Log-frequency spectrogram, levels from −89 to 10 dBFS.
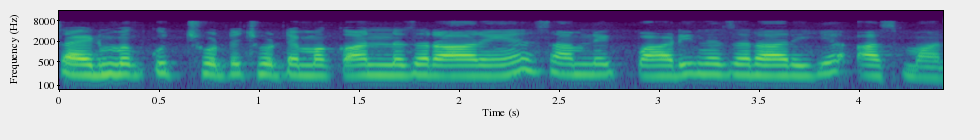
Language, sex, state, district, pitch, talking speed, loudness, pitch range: Hindi, female, Chhattisgarh, Sarguja, 205 Hz, 245 wpm, -17 LUFS, 195-215 Hz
